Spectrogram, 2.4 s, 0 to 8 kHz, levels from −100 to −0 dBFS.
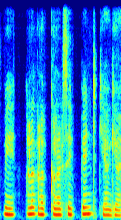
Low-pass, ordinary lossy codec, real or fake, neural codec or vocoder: none; none; fake; codec, 16 kHz, 8 kbps, FreqCodec, smaller model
